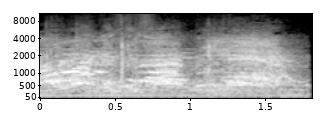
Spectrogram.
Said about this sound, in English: A recent public hearing on the smoking ban drew a large, passionate crowd to New York's City Hall.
